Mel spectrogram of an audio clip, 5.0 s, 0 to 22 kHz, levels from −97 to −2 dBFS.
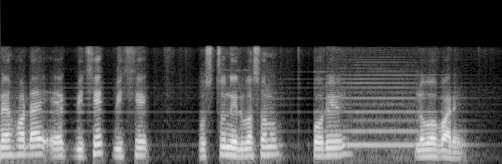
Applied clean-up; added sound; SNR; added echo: neural mask model RNNoise.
